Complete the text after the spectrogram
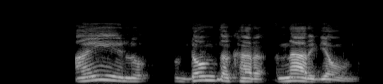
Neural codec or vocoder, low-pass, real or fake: none; 7.2 kHz; real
